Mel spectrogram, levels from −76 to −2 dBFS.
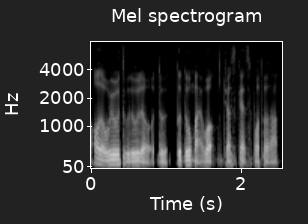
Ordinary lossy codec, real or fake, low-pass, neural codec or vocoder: none; real; 7.2 kHz; none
